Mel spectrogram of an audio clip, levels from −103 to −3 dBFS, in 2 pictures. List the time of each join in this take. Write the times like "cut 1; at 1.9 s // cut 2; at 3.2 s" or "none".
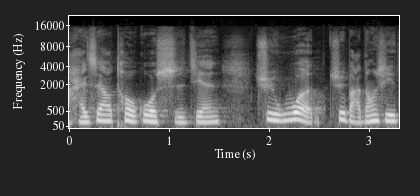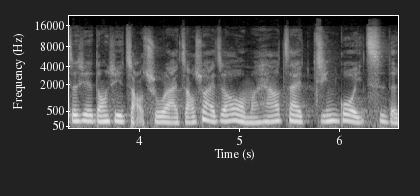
cut 1; at 2.6 s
